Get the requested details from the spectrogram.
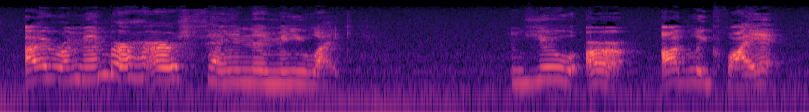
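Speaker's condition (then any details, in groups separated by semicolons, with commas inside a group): Cerebral palsy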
